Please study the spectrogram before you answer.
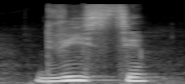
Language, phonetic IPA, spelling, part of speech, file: Ukrainian, [ˈdʲʋʲisʲtʲi], двісті, numeral, Uk-двісті.ogg
- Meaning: two hundred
